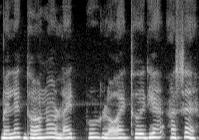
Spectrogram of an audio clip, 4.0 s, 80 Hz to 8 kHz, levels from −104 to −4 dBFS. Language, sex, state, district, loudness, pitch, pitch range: Assamese, male, Assam, Sonitpur, -13 LUFS, 225 Hz, 215-235 Hz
